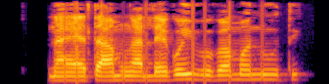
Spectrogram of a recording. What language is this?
Kalenjin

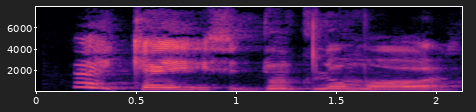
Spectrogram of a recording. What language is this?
Kabyle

